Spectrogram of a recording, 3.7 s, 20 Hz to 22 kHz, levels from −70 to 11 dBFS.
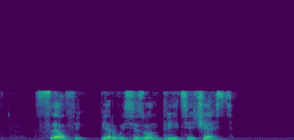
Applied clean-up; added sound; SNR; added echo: none; none; none; none.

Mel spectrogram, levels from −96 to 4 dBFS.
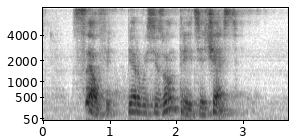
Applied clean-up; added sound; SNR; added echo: none; none; none; reverberation time 0.4 s.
